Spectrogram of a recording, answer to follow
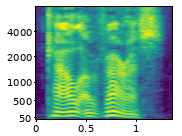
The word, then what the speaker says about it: Calaveras: notorious Jumping Frog of Calaveras County pronounced calavaras in compliance with the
